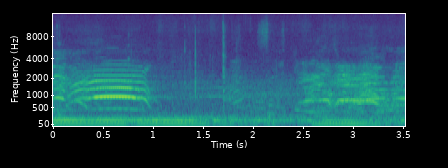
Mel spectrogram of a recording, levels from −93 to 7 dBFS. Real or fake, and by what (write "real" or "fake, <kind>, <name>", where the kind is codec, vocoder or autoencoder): real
